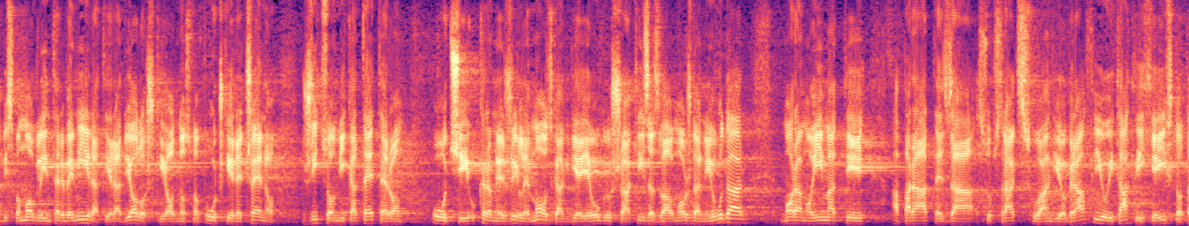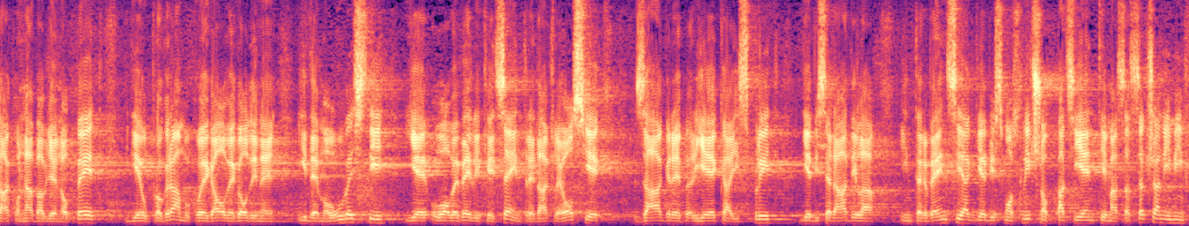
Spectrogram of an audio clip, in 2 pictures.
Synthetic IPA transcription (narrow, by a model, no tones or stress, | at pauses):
abismo̞mo̞ɡliːnt̪e̞ɾʋe̞niːɾat̪iɾad̪io̞lˠo̞ʃkio̞d̪no̞sno̞puːt͡ʃkiɾe̞t͡ʃe̞no̞ | ʒit̪so̞mikat̪e̞t̪e̞ɾo̞m | uːt͡ɕiukr̩ʋneʒilemo̞zɡaɡd̪je̞je̞uɡɾuʃakizazʋaomo̞ʒd̪aniud̪aɾ | mo̞ːɾamo̞imat̪i | apaɾaːt̪e̞zasubst̪ɾakt̪skuaŋɡio̞ɡɾafijuit̪akʋixje̞ist̪o̞t̪ako̞nabaʋʎe̞no̞peːt̪ | ɡd̪je̞upɾo̞ɡɾamukojeɡao̞ʋe̞ɡo̞d̪ine̞ | id̪e̞mo̞uʋe̞st̪ije̞ʔuo̞ʋe̞ʋe̞like̞t̪se̞nt̪ɾed̪aːkle̞o̞sje̞k | zaːɡɾe̞bɾjeːkaisplit̪ | ɡd̪je̞bise̞ɾaːd̪ila | int̪e̞ɾʋe̞nt̪sijaɡ̚d̪je̞bismo̞slit͡ʃno̞pat̪sie̞nt̪imasasr̩t͡ʃanimi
